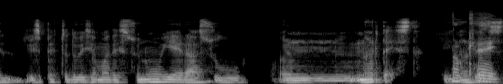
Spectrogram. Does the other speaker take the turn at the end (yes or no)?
yes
